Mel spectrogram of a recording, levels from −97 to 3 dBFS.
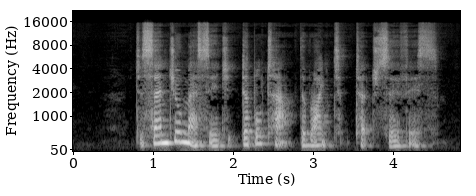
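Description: From start to finish the speech sounds rough and grainy, with a hiss filling the gaps between harmonics and a dull, artificial top band. This is likely low-delay AAC compression, with its short frames starved of bits, which fits heavy coding near 24 kbps.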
